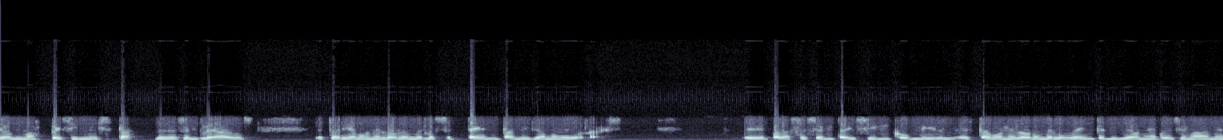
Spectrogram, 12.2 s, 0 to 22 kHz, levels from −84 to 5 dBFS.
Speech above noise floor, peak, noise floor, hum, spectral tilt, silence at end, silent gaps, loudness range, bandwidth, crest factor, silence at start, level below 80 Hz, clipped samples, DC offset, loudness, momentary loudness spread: 38 dB; 0 dBFS; -53 dBFS; none; -7 dB/octave; 0 s; none; 3 LU; 6.8 kHz; 14 dB; 0 s; -58 dBFS; under 0.1%; under 0.1%; -15 LUFS; 7 LU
